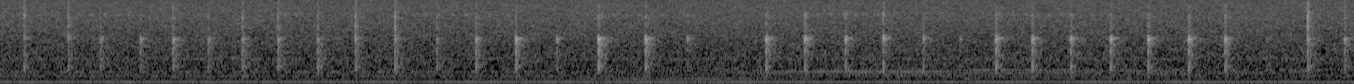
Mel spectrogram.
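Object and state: Plastic lid tapped with fingernails.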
